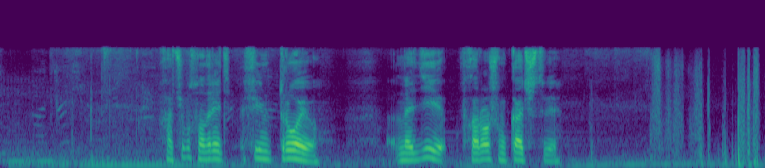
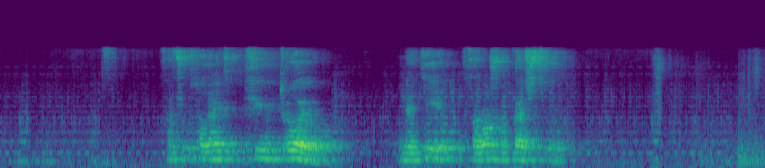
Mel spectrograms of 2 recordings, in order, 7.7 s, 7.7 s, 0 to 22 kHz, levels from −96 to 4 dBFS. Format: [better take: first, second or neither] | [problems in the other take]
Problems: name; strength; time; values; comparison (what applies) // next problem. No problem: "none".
first | noise reduction (neural separator model SepFormer DNS4)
